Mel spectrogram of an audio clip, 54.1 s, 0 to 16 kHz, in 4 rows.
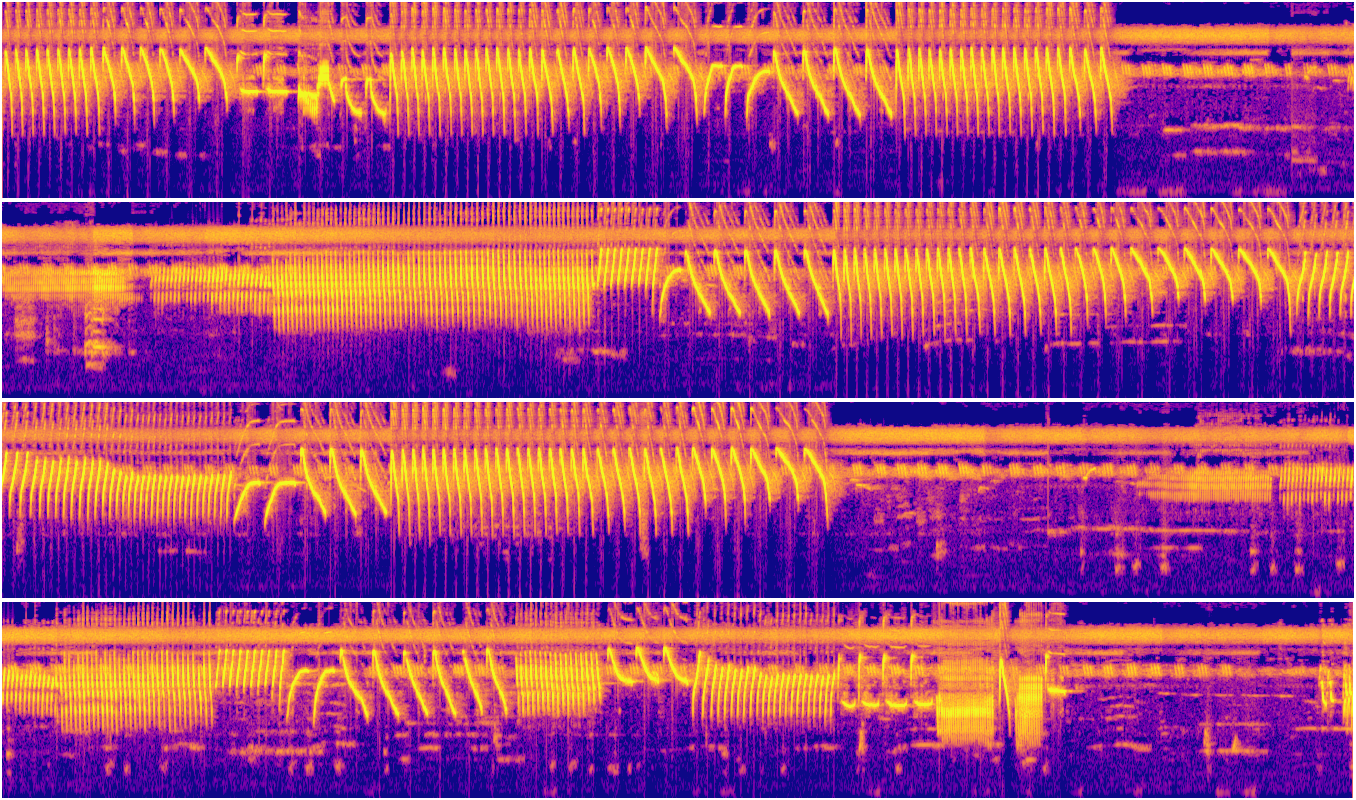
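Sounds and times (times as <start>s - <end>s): canary singing trills: 0.0s - 54.0s.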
